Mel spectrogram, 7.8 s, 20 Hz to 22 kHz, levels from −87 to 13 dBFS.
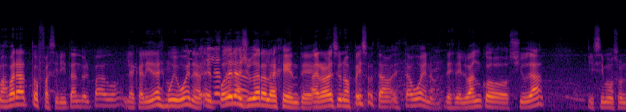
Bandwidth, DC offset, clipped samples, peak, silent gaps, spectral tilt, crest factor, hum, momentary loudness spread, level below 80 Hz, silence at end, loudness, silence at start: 9 kHz; under 0.1%; under 0.1%; -6 dBFS; none; -6.5 dB/octave; 18 dB; none; 13 LU; -76 dBFS; 0 s; -25 LUFS; 0 s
